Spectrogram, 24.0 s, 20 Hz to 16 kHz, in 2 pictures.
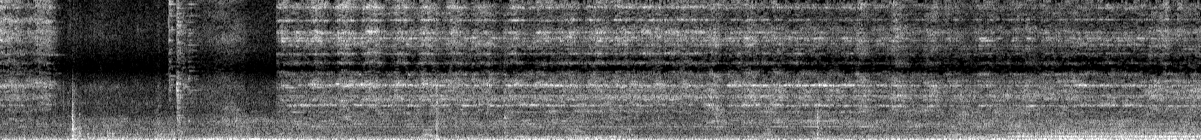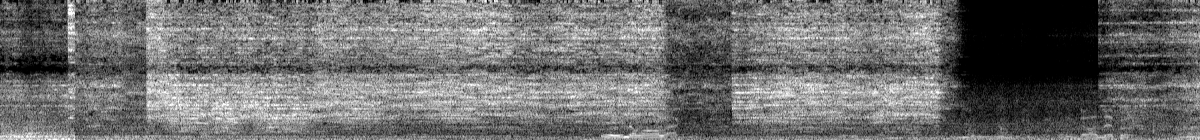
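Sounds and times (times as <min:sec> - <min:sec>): high hiss of metal worked: 0:01.7 - 0:21.7, 0:23.0 - 0:24.0
low machine hum: 0:09.5 - 0:12.8.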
